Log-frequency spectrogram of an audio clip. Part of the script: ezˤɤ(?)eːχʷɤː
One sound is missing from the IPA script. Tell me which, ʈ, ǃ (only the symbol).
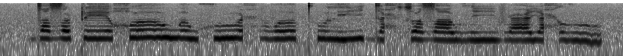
ʈ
